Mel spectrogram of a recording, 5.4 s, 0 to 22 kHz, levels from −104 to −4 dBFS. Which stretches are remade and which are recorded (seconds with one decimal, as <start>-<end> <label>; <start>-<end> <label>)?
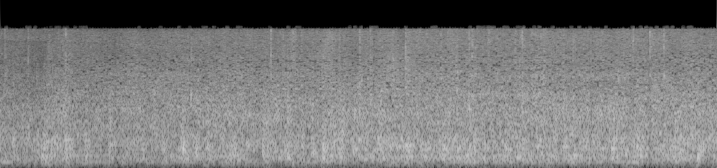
0.0-0.6 recorded; 0.6-1.5 remade; 1.5-1.9 recorded; 1.9-3.2 remade; 3.2-4.1 recorded; 4.1-4.7 remade; 4.7-5.4 recorded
